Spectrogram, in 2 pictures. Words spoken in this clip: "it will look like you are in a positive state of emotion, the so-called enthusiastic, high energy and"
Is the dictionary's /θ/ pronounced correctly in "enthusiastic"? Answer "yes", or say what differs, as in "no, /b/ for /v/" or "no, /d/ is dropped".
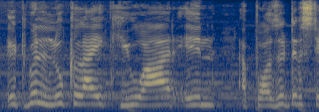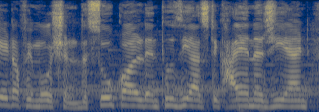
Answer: no, /t/ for /θ/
